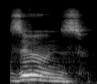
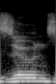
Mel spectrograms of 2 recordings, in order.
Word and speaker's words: Zounds: Zoons. Zounds. Nope, it's zoons, like God's wounds. It is Zounds indeed, Coppet.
